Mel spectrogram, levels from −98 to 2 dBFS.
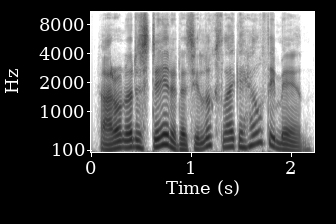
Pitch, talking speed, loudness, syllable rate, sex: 160 Hz, 295 wpm, -17 LUFS, 6.9 syllables/s, male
